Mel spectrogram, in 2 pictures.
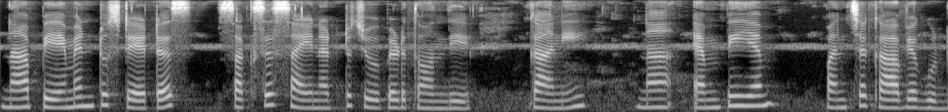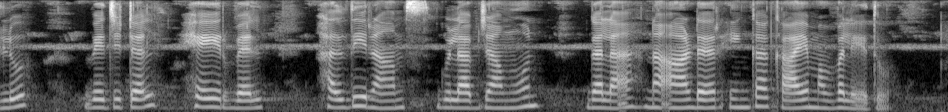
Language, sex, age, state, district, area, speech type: Telugu, female, 45-60, Andhra Pradesh, East Godavari, rural, read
